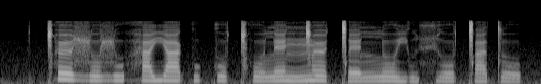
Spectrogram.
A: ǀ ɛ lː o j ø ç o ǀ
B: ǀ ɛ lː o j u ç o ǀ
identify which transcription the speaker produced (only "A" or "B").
B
